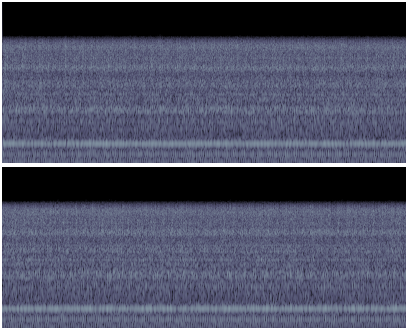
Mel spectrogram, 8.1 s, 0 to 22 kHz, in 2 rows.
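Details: Mazda 3 cold start: steady mid-pitched drone with faint uneven tapping; cold engine knock.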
